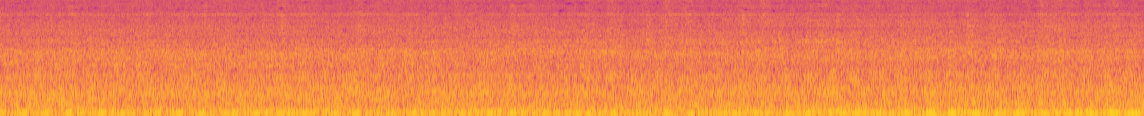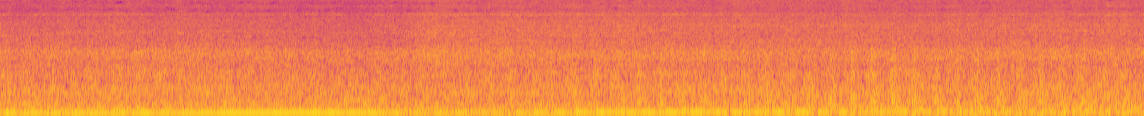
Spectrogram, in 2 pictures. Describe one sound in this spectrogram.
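A sawmill machine hums and rumbles loudly and steadily.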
